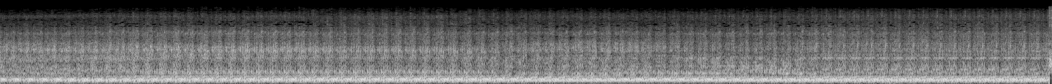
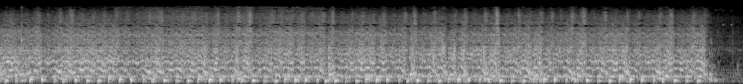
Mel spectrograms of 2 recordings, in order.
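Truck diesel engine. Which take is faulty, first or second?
second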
